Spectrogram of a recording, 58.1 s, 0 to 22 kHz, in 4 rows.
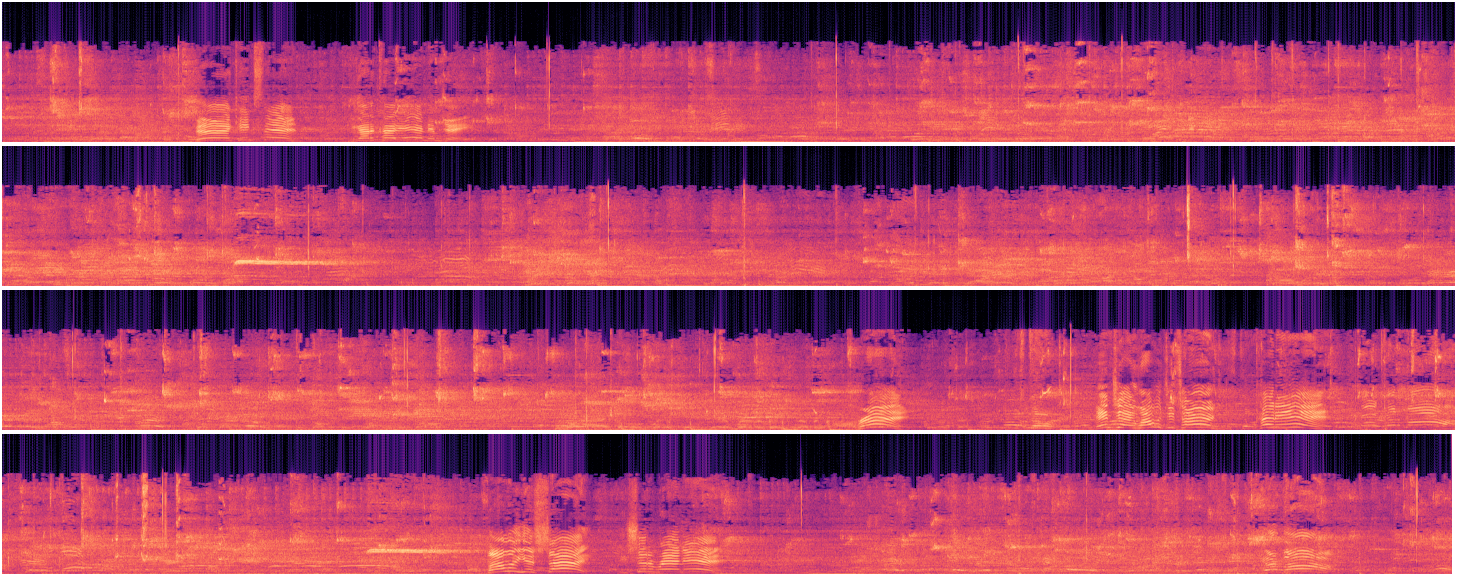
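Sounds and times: sneakers squealing on court: 0.0 - 2.0, 3.2 - 58.0.

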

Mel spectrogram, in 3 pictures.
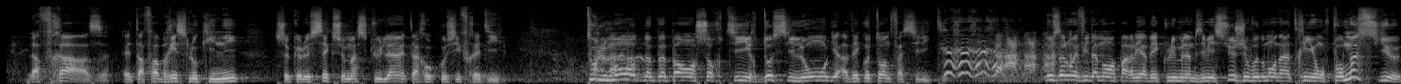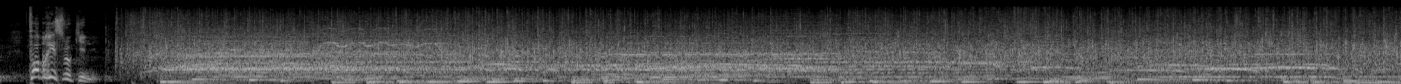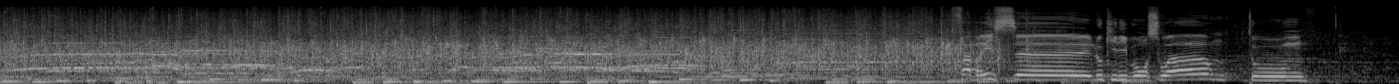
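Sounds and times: studio audience applauding: 15.0 - 38.7
entrance music: 15.6 - 38.0.

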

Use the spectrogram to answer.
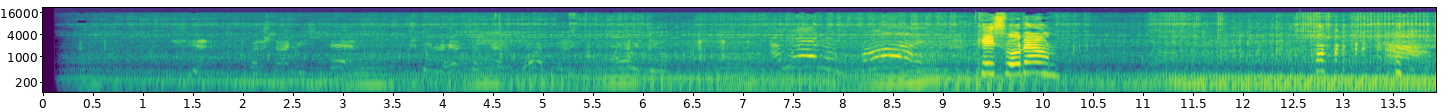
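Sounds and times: two-stroke quad engine running: 0.1 - 13.9.

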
